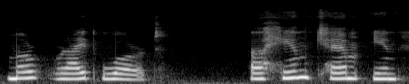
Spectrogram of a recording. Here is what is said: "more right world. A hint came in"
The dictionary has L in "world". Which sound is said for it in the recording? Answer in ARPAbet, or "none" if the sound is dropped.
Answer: none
